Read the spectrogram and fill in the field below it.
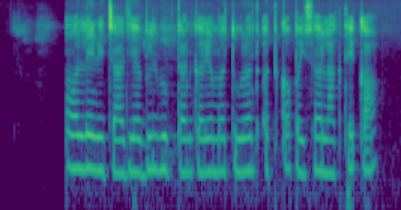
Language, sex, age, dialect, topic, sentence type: Chhattisgarhi, female, 18-24, Central, banking, question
